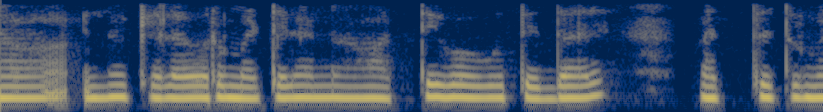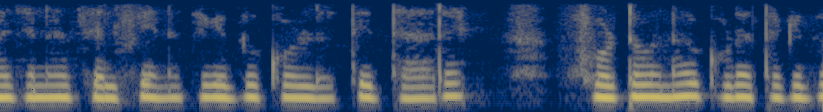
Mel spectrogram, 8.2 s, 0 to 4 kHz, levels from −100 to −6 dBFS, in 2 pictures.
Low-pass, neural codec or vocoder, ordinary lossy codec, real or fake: 3.6 kHz; none; AAC, 32 kbps; real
